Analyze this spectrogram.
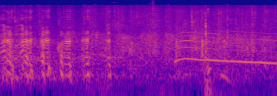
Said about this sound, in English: Applause for OSHA. We got that on tape, right? Awesome.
